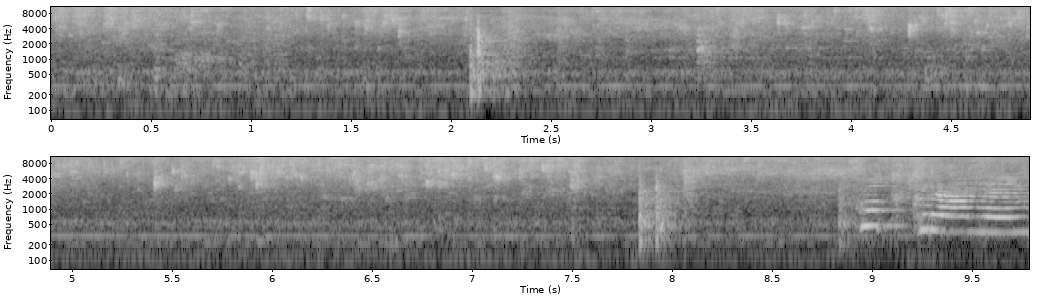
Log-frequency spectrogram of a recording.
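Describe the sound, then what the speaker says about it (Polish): Warm tap water runs steadily over beef tripe in a colander at a kitchen sink, a continuous rushing stream broken by a couple of sharp clanks of metal against the sink. "Pod kranem na druślaku przelewam je pod ciepłą wodą."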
